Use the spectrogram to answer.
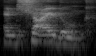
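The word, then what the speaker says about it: Entscheidung: ये देखिए पहले क्या बना? एंट फिर शाय एंड शाई डोंग।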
